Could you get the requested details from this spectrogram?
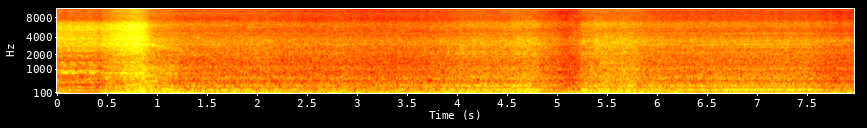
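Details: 1959 Chevrolet Bel Air, 348 engine, first cold start of the season after sitting since October, cranked until the oil light goes out and the choke set: catches quickly and settles into a steady, even fast idle with no knocks; healthy.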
